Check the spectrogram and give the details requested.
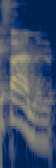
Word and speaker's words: Simon: So basically the story is this kid, Simone, which it's Simon. And why is the English dub saying Simone?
